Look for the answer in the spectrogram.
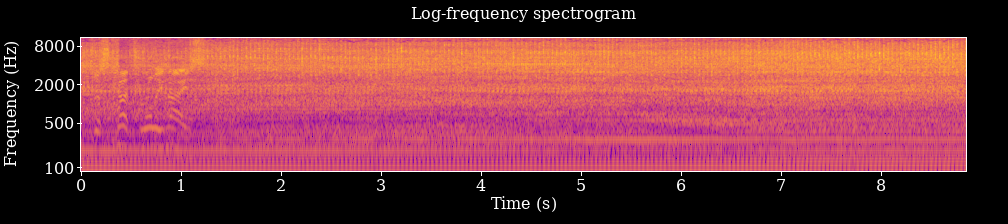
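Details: Toro Super Recycler SR4 mower, model 20092, on a January cold start; it recently refused to start in snow but started first pull today. Steady, even single-cylinder low drone with no misses or surging: normal running.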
